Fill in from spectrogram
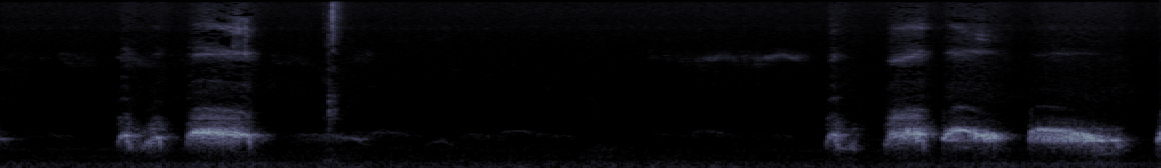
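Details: Spotted dove calling to attract males as a lure: two quieter groups of low, hollow coos separated by a long pause, over a faint low hum and light background noise.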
